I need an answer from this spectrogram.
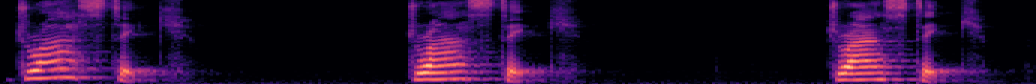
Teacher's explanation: the stress is at the beginning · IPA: /ˈdræstɪk/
